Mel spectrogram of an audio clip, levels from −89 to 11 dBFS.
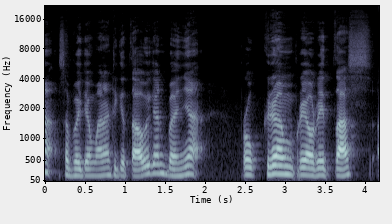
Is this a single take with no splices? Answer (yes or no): yes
